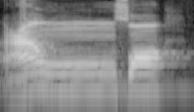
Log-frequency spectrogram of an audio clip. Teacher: الغنة المخفاة هنا مفخمة باعتبار مجيء حرف مفخم بعدها. عنصا، ولا أقول ع تبعا لتفخيم الغنة بعدها.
